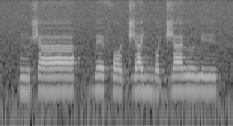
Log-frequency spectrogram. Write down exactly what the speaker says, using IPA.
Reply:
ũ˨ ʃ aː˦ | b ɛ˦ f ɔ˨ d͡ʒ a˦ ɲ ɔ˨ d͡ʒ a˦ l ʊ˦ l ɪ˦

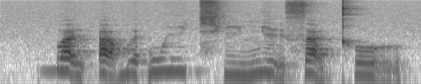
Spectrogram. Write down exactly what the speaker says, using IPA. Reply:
b a̰˦˨ ɪ̯ ʔ ä̰˦˨ b ɛ˦ ʔ w i˦ t͡ɕʰ i˨ ɲ ḛ˦˨ ɪ̯ sʰ a̰˦˨ ɪ̯ kʰ o̰˦˨ ʊ̯

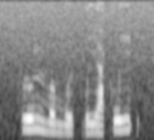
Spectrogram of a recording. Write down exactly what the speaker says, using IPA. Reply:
p l u˥˩ n m o˧ m w ɯ˨˩ k̚ w i˧ a̯ k w i˥˩ ʔ

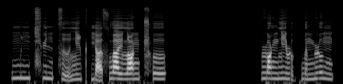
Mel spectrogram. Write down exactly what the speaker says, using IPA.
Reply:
m i˦ ŋ t͡ɕʰ y˥˨ n t͡s ɹ̩˨˩ l i˨˦ pʰ j ä̰˨˩ s w a˥˨ ɪ̯ l ɑ˦ ŋ ʈ͡ʂʰ ɤ˦ | ɻ ɑ˦ ŋ l i˥˨ ɻ ɤ̰˨˩ k w ə˨˦ n ɻ ɤ˥˨ ŋ

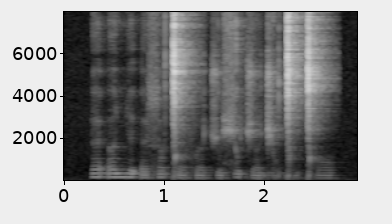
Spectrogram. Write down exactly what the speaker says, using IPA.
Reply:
ɛ˦ ʔ ɜ˦ ɲ e˦˨ ʔ ɛ˨ ɬ ɐ˦ ǀ ɛ˨ f ɜ˨ t͡ʃ ʊ˨ ɕ ʊ˦ t͡ʃ ɜ˨ d͡ʒ ɔ˨ ɡ͡ǀ e˦ ǀʰ ɔ˦

